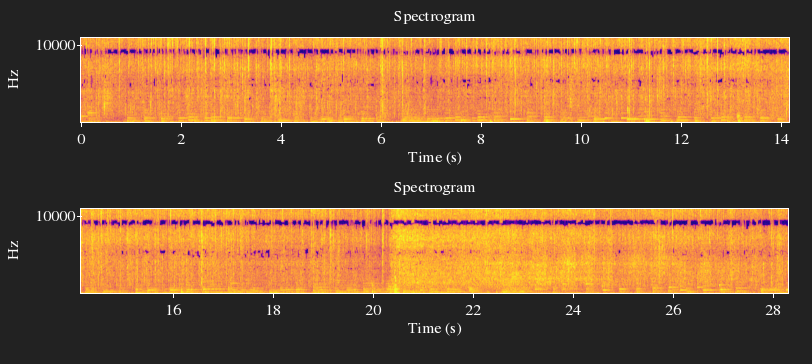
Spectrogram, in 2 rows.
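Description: Okonomiyaki batter of shredded cabbage and corn frying on a hot griddle: a steady sizzle with occasional sharp ticks. About 20 seconds in the sizzle grows louder and brighter.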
